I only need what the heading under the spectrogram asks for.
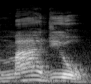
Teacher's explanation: Na palavra Mário, o I é semivogal, que eu falo o I rapidinho,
